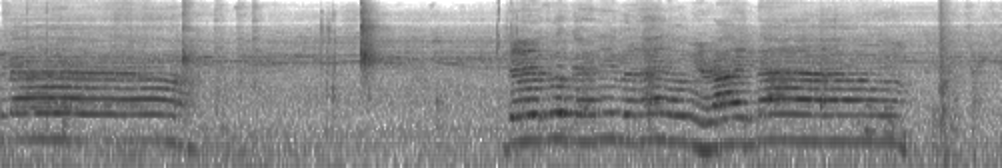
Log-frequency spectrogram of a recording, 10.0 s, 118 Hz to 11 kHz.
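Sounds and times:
finger snap: 1.8 - 2.0, 3.6 - 3.9.

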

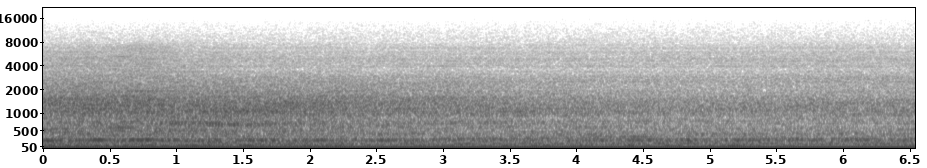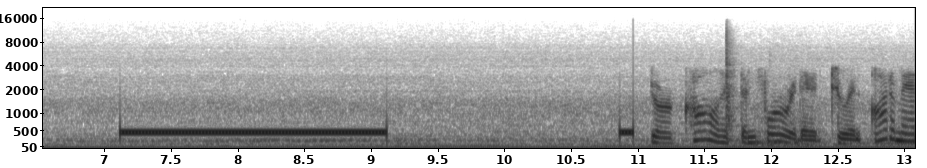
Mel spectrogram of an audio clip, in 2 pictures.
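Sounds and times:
telephone ringing tone: 7.1 - 9.2, 10.8 - 11.0.

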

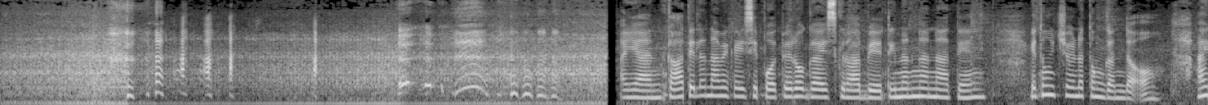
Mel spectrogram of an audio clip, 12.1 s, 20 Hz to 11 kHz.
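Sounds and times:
bus engine rumbling: 0.0 - 12.0.

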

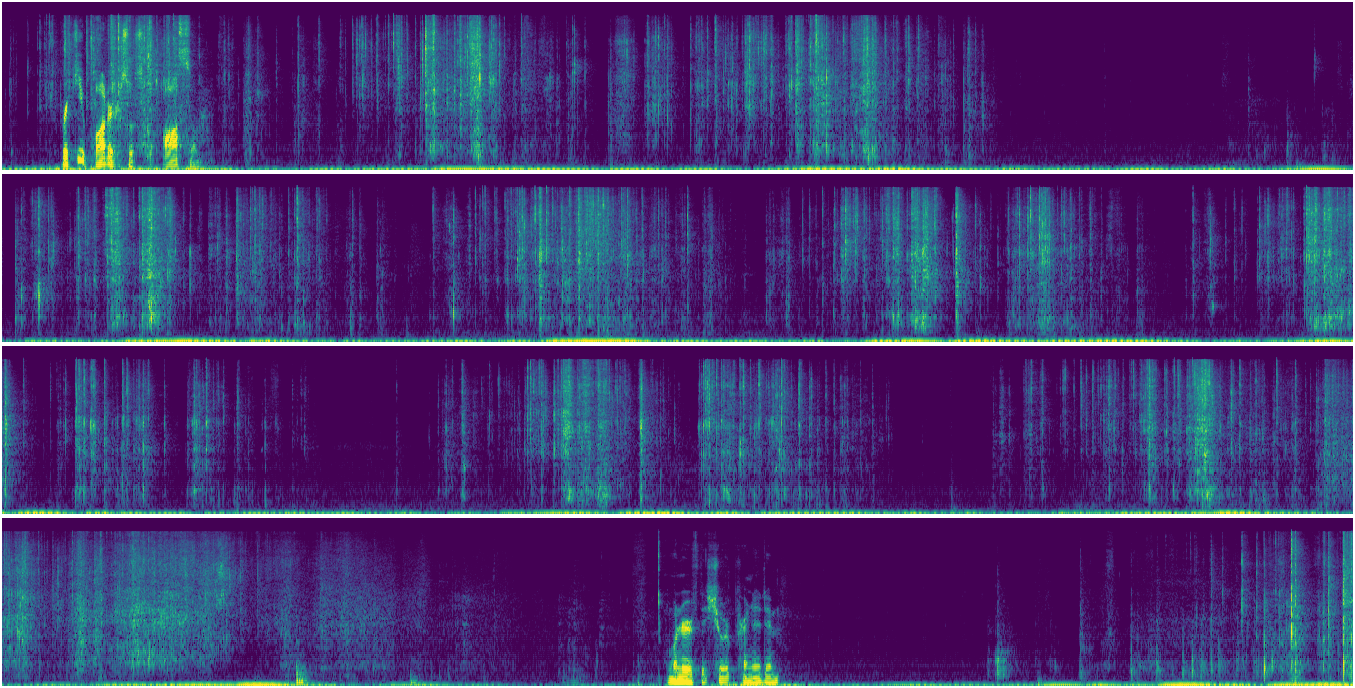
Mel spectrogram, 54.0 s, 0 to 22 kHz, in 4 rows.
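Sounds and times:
foil wrappers tearing and crinkling: 2.2 - 9.9, 13.7 - 30.1, 31.4 - 36.0, 36.9 - 44.2, 51.8 - 54.0.

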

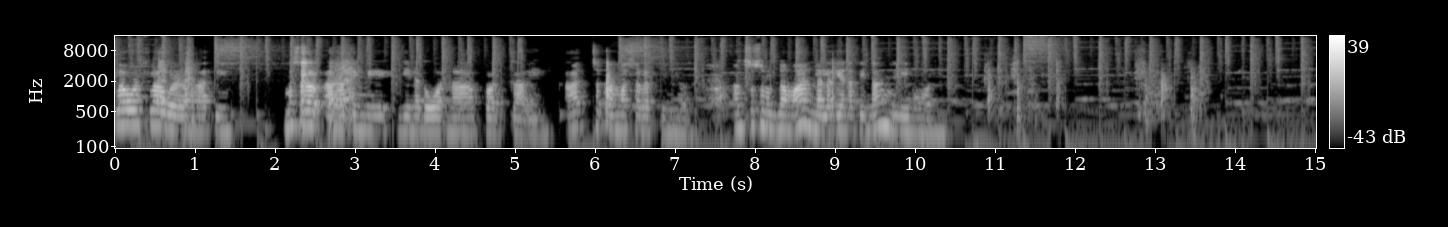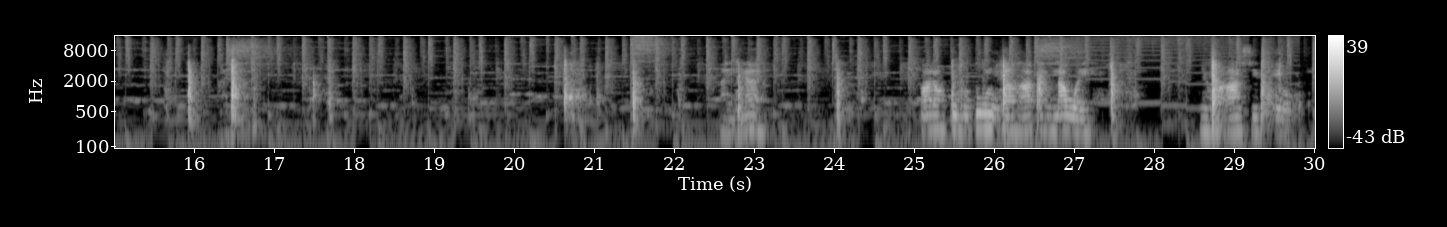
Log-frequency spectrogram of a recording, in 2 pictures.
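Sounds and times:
background music: 0.0 - 30.0
knife cutting lemon: 27.3 - 27.9.

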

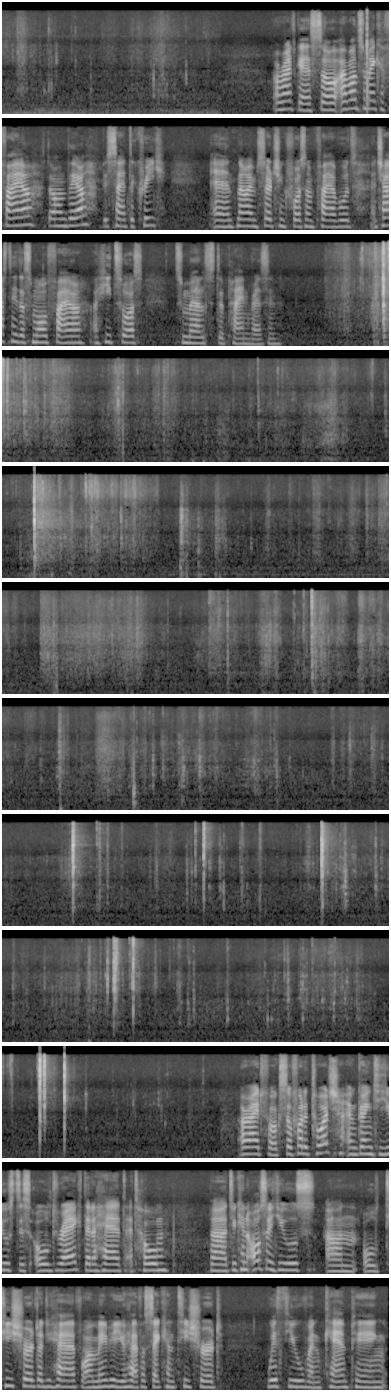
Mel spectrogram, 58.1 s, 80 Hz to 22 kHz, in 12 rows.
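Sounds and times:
dry leaves rustling: 13.7 - 46.0
dry wood snapping: 14.2 - 15.2, 19.1 - 21.9, 34.5 - 45.7.

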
